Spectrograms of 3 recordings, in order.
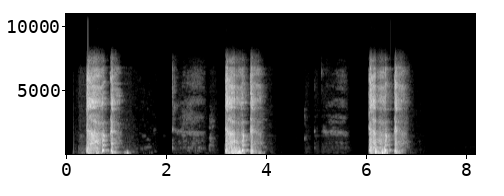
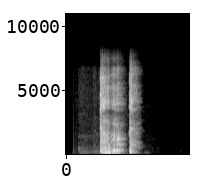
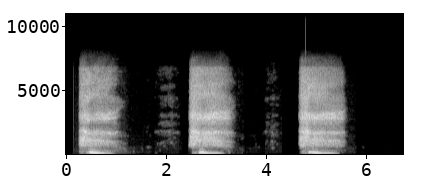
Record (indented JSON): {
  "three_cough_length": "8.2 s",
  "three_cough_amplitude": 32567,
  "three_cough_signal_mean_std_ratio": 0.34,
  "cough_length": "2.5 s",
  "cough_amplitude": 29607,
  "cough_signal_mean_std_ratio": 0.38,
  "exhalation_length": "6.7 s",
  "exhalation_amplitude": 30478,
  "exhalation_signal_mean_std_ratio": 0.51,
  "survey_phase": "beta (2021-08-13 to 2022-03-07)",
  "age": "18-44",
  "gender": "Female",
  "wearing_mask": "No",
  "symptom_runny_or_blocked_nose": true,
  "symptom_fatigue": true,
  "symptom_headache": true,
  "smoker_status": "Never smoked",
  "respiratory_condition_asthma": false,
  "respiratory_condition_other": false,
  "recruitment_source": "Test and Trace",
  "submission_delay": "2 days",
  "covid_test_result": "Negative",
  "covid_test_method": "RT-qPCR"
}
